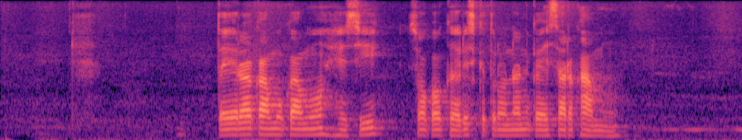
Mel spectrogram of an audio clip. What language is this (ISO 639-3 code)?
jav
